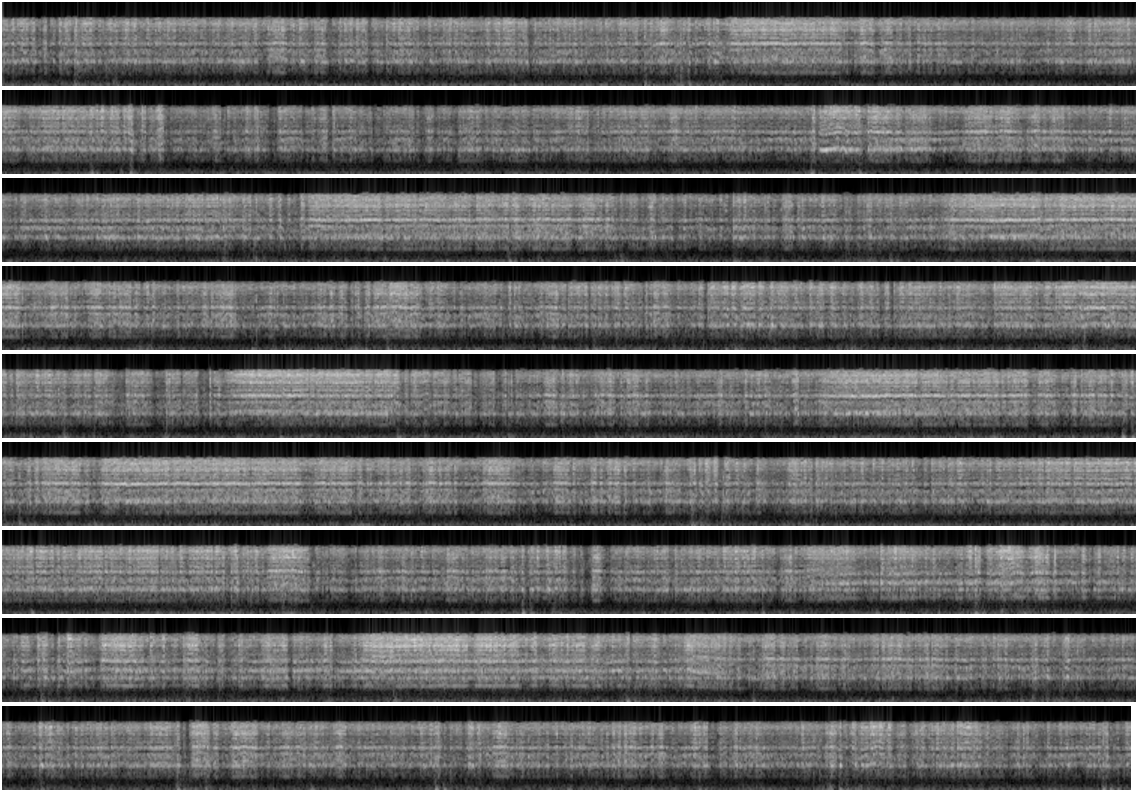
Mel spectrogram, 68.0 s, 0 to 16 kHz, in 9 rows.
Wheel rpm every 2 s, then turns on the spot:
160, 160, 160, 160, 160, 160, 160, 160, 160, 160, 160, 160, 160, 160, 160, 160, 160, 160, 160, 160, 160, 160, 160, 160, 160, 190, 200, 200, 180, 160, 160, 160, 160, 160.
none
